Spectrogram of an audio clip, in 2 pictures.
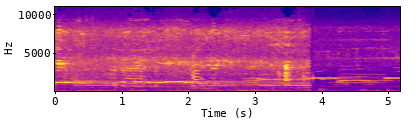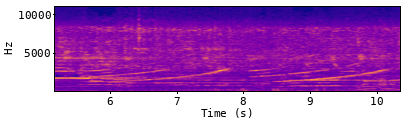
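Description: Railway level crossing warning alarm sounding from a loudspeaker, an electronic siren-like melody of wavering tones, cut off abruptly about four seconds in. It is followed by fainter short high beeps and repeated rising whistle-like tones.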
